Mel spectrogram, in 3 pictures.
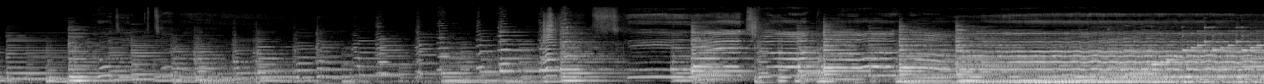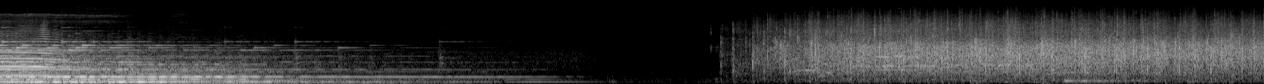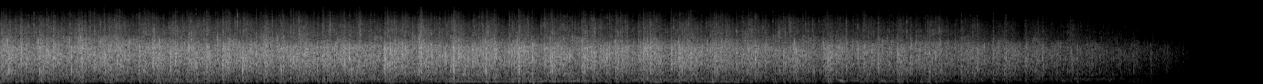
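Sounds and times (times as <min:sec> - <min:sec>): audience applauding: 0:19.7 - 0:37.2.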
